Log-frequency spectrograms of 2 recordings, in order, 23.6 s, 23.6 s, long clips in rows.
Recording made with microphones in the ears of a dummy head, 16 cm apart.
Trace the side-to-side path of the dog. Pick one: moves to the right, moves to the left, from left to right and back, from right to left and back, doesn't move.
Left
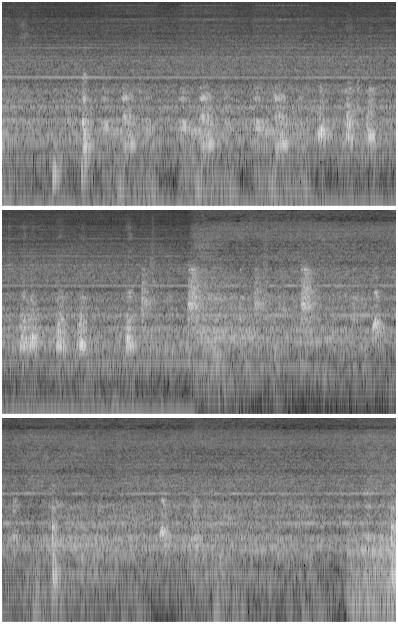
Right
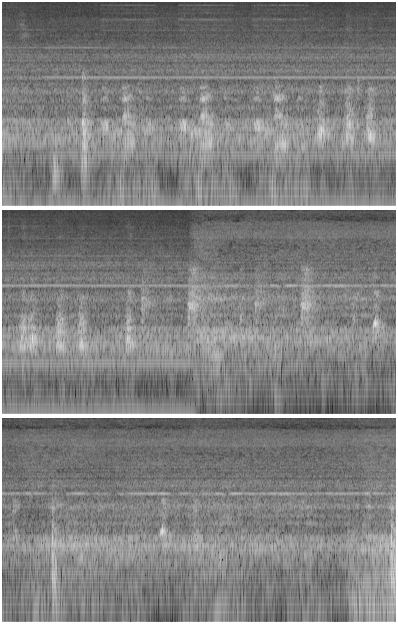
moves to the left.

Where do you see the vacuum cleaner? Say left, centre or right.
right.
